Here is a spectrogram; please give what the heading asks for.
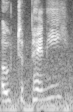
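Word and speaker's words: Otopeni: two zero Niner and it's pronounced Oh - penny Oh - penny Tower and one pronounced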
